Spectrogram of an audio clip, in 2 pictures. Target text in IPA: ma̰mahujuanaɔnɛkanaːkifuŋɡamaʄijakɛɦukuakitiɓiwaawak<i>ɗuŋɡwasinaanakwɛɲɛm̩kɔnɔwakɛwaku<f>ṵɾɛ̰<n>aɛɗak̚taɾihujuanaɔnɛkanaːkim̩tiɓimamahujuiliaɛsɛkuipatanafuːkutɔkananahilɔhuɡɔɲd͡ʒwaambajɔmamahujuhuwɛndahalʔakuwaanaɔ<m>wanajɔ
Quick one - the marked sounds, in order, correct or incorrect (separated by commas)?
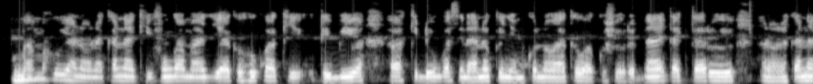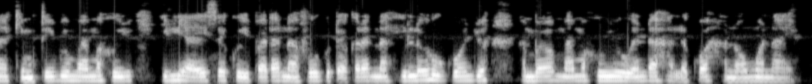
correct, incorrect, correct, correct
